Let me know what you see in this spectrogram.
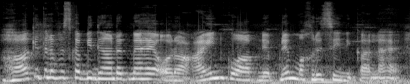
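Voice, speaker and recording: A woman's voice: fairly high pitch, big pitch swings, a little mellow, slight background noise. Woman patiently teaching Quran recitation. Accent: Pakistani Urdu. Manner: explains rules, then recites verses slowly and drawn out. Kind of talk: patient step-by-step recitation lesson.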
